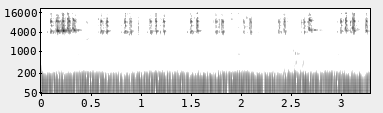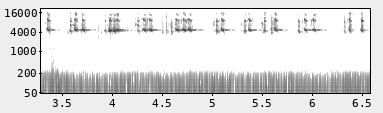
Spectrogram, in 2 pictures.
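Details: Crickets chirping: several high, rasping trills overlapping in quick irregular bursts, set against a steady low hum throughout.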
